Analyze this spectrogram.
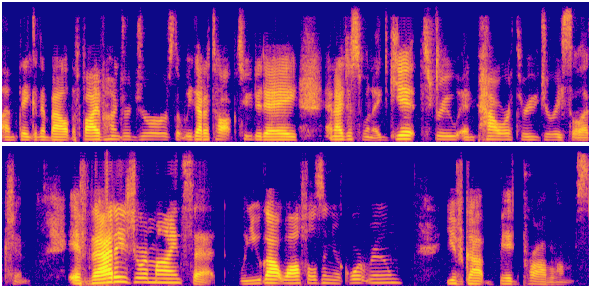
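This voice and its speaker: A woman with a Southern US accent speaks at a moderate pace and a fairly low pitch, with big swings in loudness. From US South. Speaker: prosecutor. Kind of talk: webinar presentation.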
